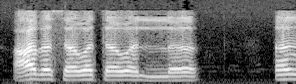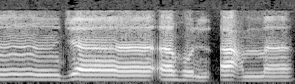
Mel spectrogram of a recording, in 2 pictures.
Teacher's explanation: خب بله، در این آیات شریفه هم کلمه جاءه الاعمى، جاءه الاعمى، اینجا هم مد متصل در کلمه جاءه وجود داشت که دیدیم باید اون رو به میزان توسط بکشیم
